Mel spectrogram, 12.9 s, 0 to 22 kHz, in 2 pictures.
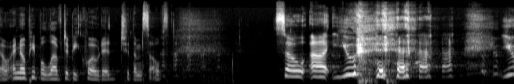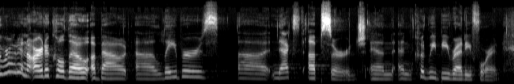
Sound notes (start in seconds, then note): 4.5 chuckles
